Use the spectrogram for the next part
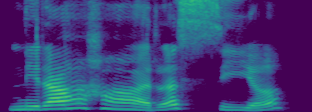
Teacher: र वरती आघात कारण पुढे जोडा अक्षर.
